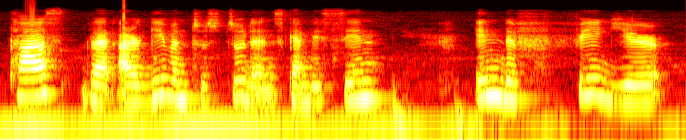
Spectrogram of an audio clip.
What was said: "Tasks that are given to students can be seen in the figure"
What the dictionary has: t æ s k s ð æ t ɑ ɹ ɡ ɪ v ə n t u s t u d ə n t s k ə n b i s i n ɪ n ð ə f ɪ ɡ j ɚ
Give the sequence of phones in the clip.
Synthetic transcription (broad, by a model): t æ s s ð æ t ɑ ɹ ɡ ɪ v ə n t u s t u d ə n t s k ə n b i s i n ɪ n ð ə f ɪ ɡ j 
